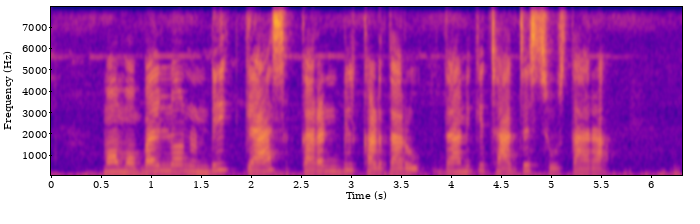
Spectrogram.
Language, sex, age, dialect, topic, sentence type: Telugu, female, 18-24, Utterandhra, banking, question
